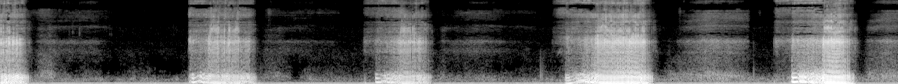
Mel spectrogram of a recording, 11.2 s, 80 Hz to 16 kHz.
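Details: French bulldog snoring: loud, rough bursts on the in-breath, about 24 a minute, with quiet gaps and a steady low hum behind.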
